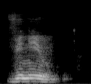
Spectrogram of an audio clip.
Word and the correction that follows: vinyl: The correct pronunciation is vinyl.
